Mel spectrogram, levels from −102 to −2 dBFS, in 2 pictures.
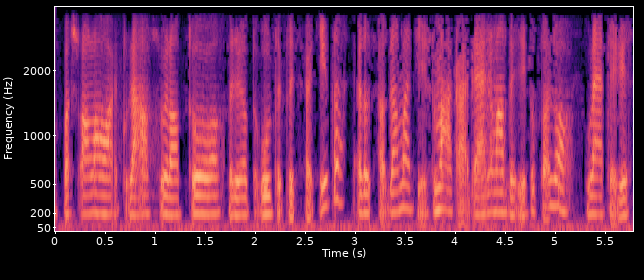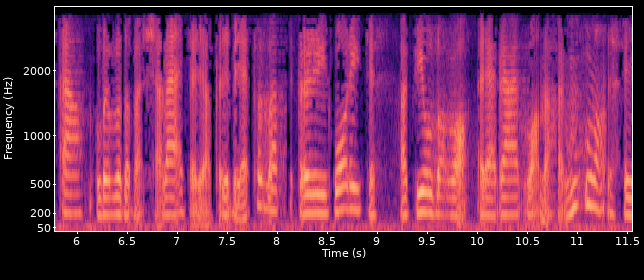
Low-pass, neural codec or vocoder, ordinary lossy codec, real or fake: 3.6 kHz; autoencoder, 22.05 kHz, a latent of 192 numbers a frame, VITS, trained on many speakers; AAC, 16 kbps; fake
